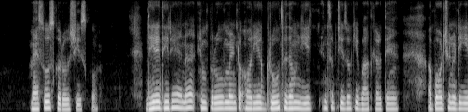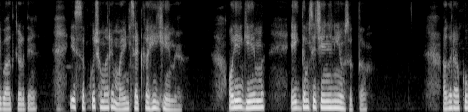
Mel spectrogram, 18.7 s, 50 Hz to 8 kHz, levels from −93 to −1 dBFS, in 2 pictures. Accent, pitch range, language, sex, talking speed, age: native, 145-170 Hz, Hindi, male, 150 wpm, 20-39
